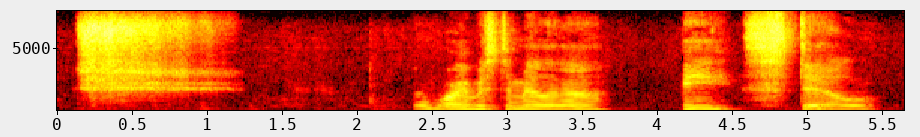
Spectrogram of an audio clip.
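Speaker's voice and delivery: very sarcastic, dripping with heavy sarcasm. A tabletop game player speaks in character to Mister Milliner, very sarcastic tone. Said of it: "say in a very sarcastic tone".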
